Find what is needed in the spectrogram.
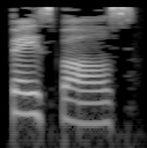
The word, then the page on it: baseballs: British English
